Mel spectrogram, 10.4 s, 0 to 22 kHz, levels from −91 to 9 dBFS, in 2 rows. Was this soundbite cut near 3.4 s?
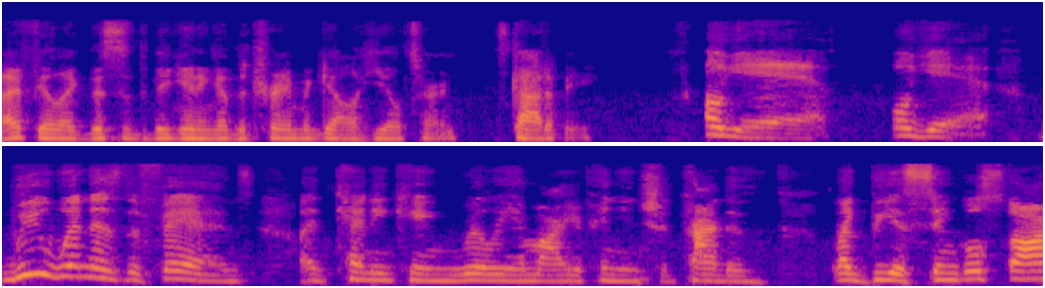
no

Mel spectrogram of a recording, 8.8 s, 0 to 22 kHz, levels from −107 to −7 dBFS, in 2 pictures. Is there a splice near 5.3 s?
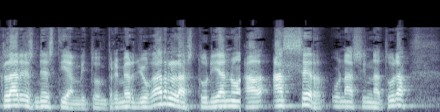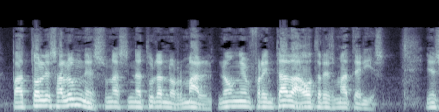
no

